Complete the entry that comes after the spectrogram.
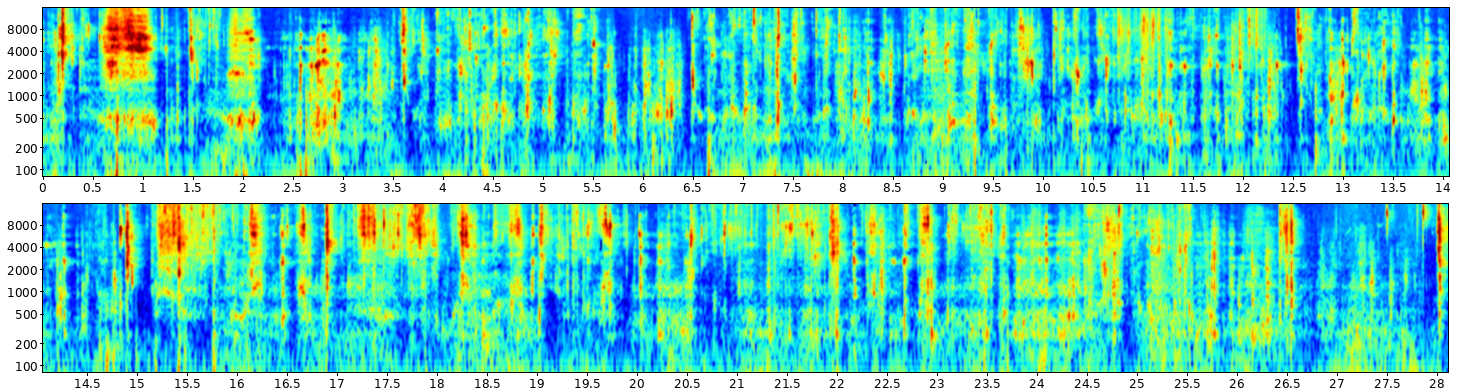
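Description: Close-miked eating sounds: a man chewing spicy rice cakes (tteokbokki) and biting into pieces of fried chicken, with many small wet mouth clicks, smacks and crunches.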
